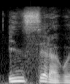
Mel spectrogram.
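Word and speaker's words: INSEE: 프랑스에서는 인세라고 해요. 인세 이렇게 쓸 수 있고요. 인세 이렇게 쓸 수 있는데 인세라고 발음하셔야 돼요. 아시겠죠? 요 ENSE 이렇게 하면 안 돼요.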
